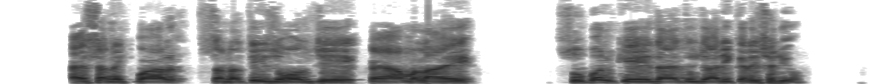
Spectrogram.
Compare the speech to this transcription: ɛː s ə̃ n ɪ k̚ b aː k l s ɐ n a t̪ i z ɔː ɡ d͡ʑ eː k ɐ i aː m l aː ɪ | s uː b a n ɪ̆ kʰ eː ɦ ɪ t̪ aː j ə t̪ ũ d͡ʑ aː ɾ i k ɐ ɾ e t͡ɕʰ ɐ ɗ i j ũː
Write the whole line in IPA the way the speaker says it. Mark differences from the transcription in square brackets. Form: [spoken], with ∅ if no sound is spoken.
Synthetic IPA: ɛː s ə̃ n ɪ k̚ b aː [∅] l s ɐ n [ə] t̪ i z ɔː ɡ d͡ʑ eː k ɐ [j] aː m l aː ɪ | s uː b [ə] n ɪ̆ kʰ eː ɦ ɪ [d̪] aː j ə t̪ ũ d͡ʑ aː ɾ i k ɐ ɾ e t͡ɕʰ ɐ ɗ i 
